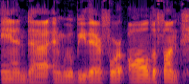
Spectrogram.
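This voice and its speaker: Fairly slow male speech over a quiet background. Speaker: church pastor. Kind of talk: casual sermon preview talk. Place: home room.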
